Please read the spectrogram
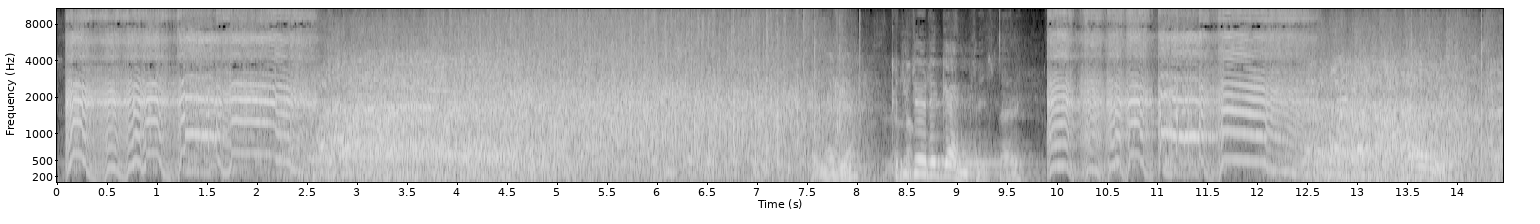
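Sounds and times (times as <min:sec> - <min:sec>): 
duck quacking: 0:00.0 - 0:02.7, 0:09.9 - 0:12.8
audience laughing: 0:01.2 - 0:07.9, 0:10.8 - 0:14.4
audience applause: 0:02.4 - 0:08.2, 0:12.6 - 0:14.4
speech: 0:08.4 - 0:09.8.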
